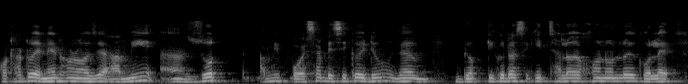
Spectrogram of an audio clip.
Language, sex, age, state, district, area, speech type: Assamese, male, 30-45, Assam, Sivasagar, urban, spontaneous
